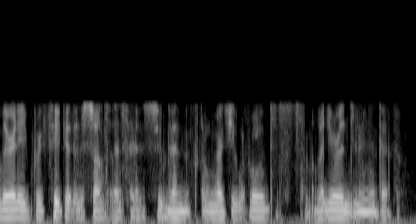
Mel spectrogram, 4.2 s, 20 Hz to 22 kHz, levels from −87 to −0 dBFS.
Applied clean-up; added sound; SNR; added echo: neural diffusion model UNIVERSE++.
